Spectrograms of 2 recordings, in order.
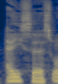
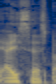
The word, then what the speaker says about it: Asus: So I had the choice between getting an Asus or Asus. Is that how you say it? – I would say Asus. – I say Asus, but apparently it's Asus.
